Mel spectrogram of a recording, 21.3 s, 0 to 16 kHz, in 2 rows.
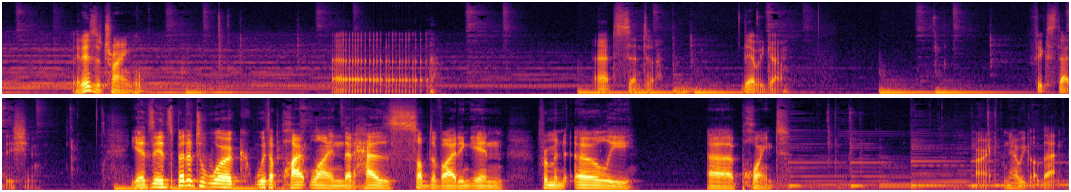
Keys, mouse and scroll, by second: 1.4 shift+click, 7.5 KP_3, 8.0 scroll up 2, 11.0-11.3 scroll down 4, 11.3 shift+middle click, 11.8-12.8 scroll up 2, 14.5 g, 18.9 g, 20.4 KP_1, 20.9-21.3 scroll up 2.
